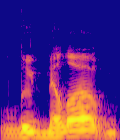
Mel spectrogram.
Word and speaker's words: Ludmilla: officially going with uh lude Miller although I understand that lud Miller is actually how her name is supposed to be uh pronounced even with just the U anyway we're going on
